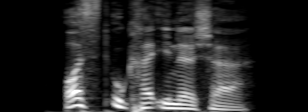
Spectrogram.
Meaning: inflection of ostukrainisch: 1. strong/mixed nominative masculine singular 2. strong genitive/dative feminine singular 3. strong genitive plural
- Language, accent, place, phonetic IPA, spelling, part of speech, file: German, Germany, Berlin, [ˈɔstukʁaˌʔiːnɪʃɐ], ostukrainischer, adjective, De-ostukrainischer.ogg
